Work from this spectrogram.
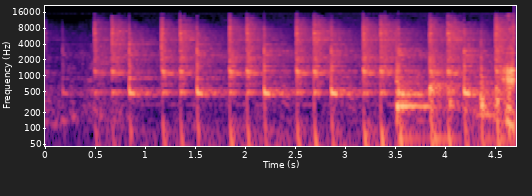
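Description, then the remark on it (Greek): A song is played on the radio for listeners, with a brisk, steady beat of sharp percussive hits, something like a cowbell, over sustained tonal accompaniment. The music is clear and fairly loud, with no talking over it. “Καλό μεσημέρι και στου ακροατέ μα με ένα τραγουδάκι που του στέλνουμε τώρα.”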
